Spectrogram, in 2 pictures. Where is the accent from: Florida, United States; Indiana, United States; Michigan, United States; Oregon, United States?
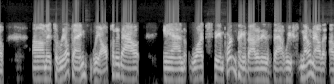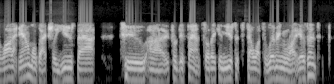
Oregon, United States; First off, my family were cattle ranchers. I grew up here in Eastern Oregon, not to be confused with Western Oregon, please.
